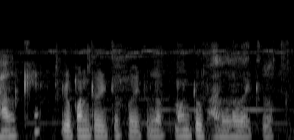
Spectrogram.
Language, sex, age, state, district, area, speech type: Assamese, male, 18-30, Assam, Charaideo, urban, spontaneous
